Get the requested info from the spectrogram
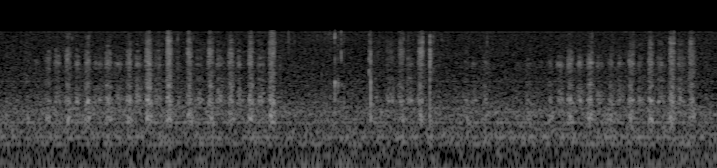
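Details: Frightened dog during a storm panting indoors: quick breathy huffs about two and a half per second, coming in runs with a short break near the middle, over a steady low hiss.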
